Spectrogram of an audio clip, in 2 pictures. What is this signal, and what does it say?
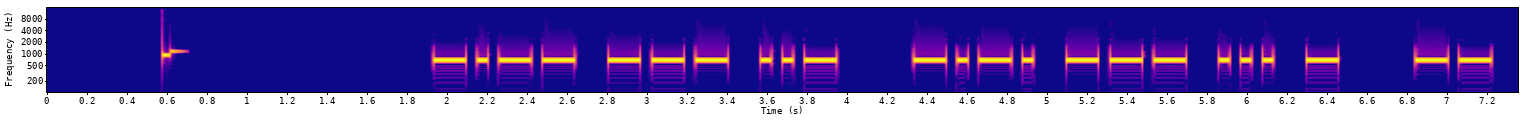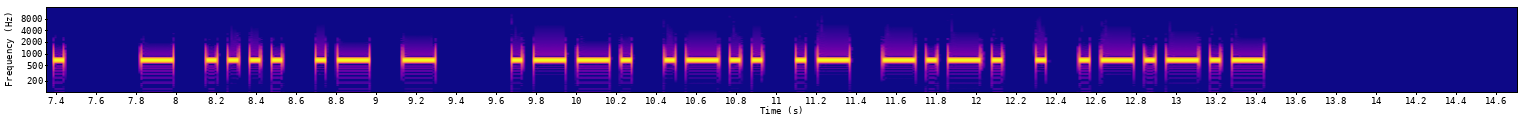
Morse code, heard as a keyed tone, about 22 wpm, 700 Hz. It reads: YOU COST ME THAT PLACE.
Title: Sentences from Top 800 Words 22wpm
